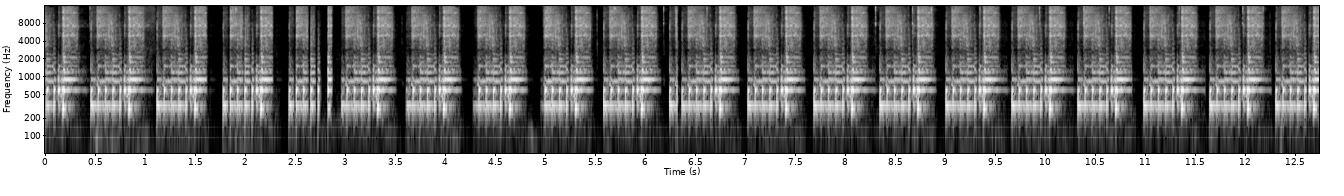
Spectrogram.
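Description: An isolated bongo layer that Regroover Pro's AI separation pulled out of a sampled drum loop, looped and played through the plugin's gate: a steady rhythm of pitched hits about every 0.6 seconds, each cut off sharply into silence as the gate closes.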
